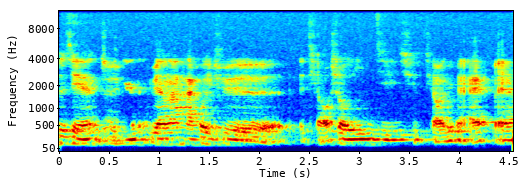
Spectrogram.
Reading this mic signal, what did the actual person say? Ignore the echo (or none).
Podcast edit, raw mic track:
对，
